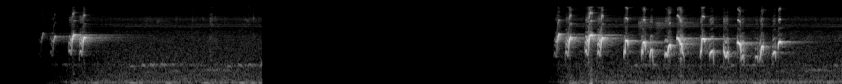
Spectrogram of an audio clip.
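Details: A Dok Taeng bird sings in a recording meant for training young birds and exciting them: a brief chirp, then, after silence, a dense, fast series of high, sliding notes.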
